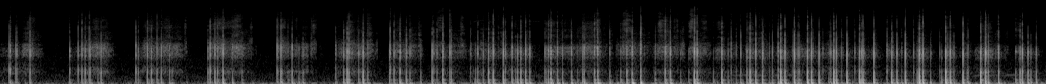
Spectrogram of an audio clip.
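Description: A pink hardcover notebook with a glossy printed cover, held close to the mic, is tapped and scratched with fingernails. Quick, dry clicks and crackly scratches with a thumpy low end come in irregular bursts, growing denser and steadier toward the end.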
